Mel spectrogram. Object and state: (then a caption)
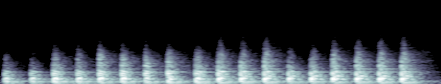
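Tinny, undamped car door panel. Eighteen quick, steady knocks on the outer sheet metal of an untreated, lightweight Mazda Miata door, behind the speaker, with no sound deadening. Each knock gives a hollow, tinny thunk with a low boom and a brief buzzing ring as the panel vibrates, showing the door is noisy and undeadened.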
